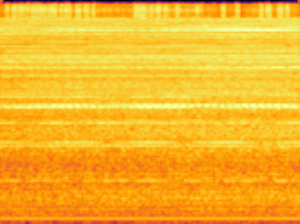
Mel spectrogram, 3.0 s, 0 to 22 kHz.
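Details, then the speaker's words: Citizen L20 CNC Swiss lathe sub spindle running at 7,000 rpm: steady, smooth high-speed whir with a constant clean tone and no knocks, rubs or wobble; bearings sound healthy, normal running. "Oh, that's the sub. This is at 7,000? This is the sub spindle at 7,000. Sounds very good."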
